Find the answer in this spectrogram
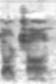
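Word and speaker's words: दर्शन: I think she had 2 dogs, but she had one little dog named Darshan. She said, well, I know that in Hindu, they pronounce it Darchan.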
